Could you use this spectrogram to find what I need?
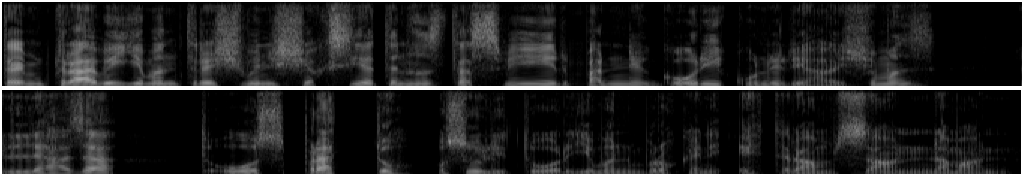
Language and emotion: Kashmiri, neutral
